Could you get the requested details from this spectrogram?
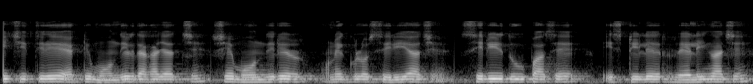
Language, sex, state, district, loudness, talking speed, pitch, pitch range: Bengali, male, West Bengal, Malda, -19 LUFS, 125 wpm, 125 Hz, 120-125 Hz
